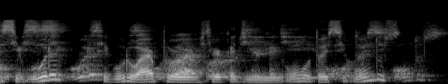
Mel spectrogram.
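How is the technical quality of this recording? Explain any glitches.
The recording has one clear fault running through the whole clip: an echo with no canceller. Throughout, every phrase is followed around 0.4 s later by a second copy about 8 dB quieter. The far end is playing the call through a loudspeaker, its microphone picks it up, and no echo canceller removes it, so the speech returns after the full network round trip. The copy sounds thinner than the original. Unlike ordinary room reverberation, which smears directly into the tail of each sound, this is a distinct, delayed repeat with a gap before it, so it reads as a separate ghost of the phrase rather than a reflective space. The audio also carries the coding texture of the call path, with the top end stopping near 8 kHz, which fits a wideband Opus setting.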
